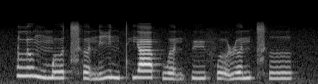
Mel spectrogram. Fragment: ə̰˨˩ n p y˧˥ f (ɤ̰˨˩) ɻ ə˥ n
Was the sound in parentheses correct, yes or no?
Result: yes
